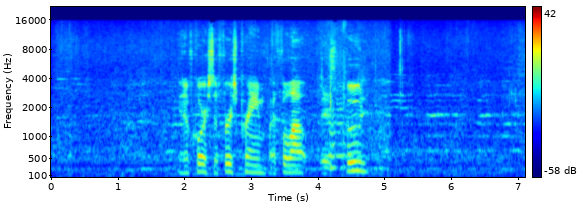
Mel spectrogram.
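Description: Bees buzz softly around a hive.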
